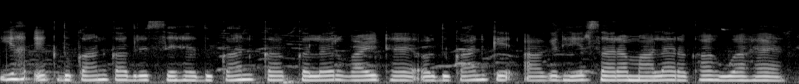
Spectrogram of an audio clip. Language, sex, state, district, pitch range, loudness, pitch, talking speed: Hindi, female, Jharkhand, Palamu, 190-205 Hz, -15 LUFS, 195 Hz, 155 wpm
